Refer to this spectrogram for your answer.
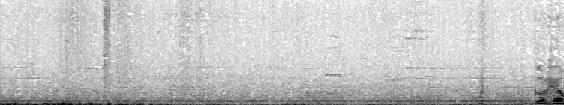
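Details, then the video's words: A swarm of honey bees during capture gives a continuous monotone hum that holds steady for several seconds over low rumbling noise; a short burst of human speech closes the recording. "Catching Bees start to finish bee swarm"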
